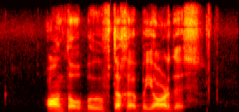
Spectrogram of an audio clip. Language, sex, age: Afrikaans, male, 19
